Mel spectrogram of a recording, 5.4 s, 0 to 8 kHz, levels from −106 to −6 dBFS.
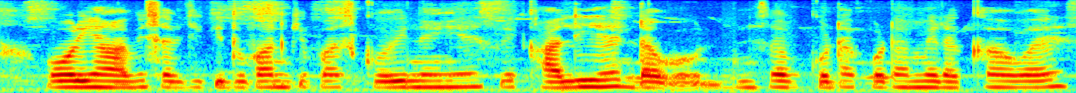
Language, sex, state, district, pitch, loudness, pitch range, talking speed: Hindi, female, Bihar, Lakhisarai, 200 Hz, -18 LUFS, 195-205 Hz, 245 wpm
